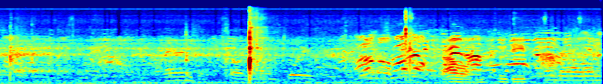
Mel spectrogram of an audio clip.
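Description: Softball bat hitting a pitched softball: a single sharp crack about two and a half seconds in, followed by several people shouting.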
